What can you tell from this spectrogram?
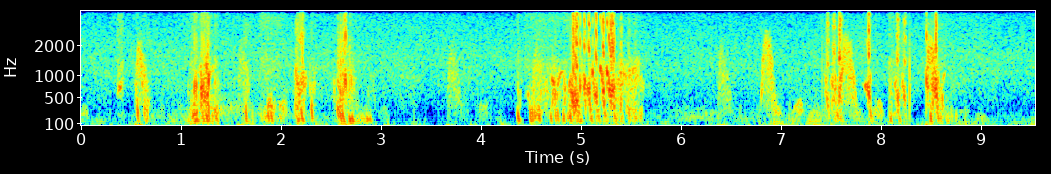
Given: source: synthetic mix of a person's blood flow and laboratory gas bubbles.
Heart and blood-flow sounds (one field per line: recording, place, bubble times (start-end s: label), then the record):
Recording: Doppler ultrasound of blood flow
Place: subclavian vein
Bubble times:
0.38-0.44 s: bubbles
0.56-0.72 s: bubbles
1.06-1.42 s: bubbles
1.63-1.72 s: bubbles
1.79-2.08 s: bubbles
2.15-2.38 s: bubbles
2.54-2.96 s: bubbles
4.36-5.66 s: bubbles
7.45-7.66 s: bubbles
7.83-7.97 s: bubbles
8.09-8.29 s: bubbles
8.43-8.71 s: bubbles
From the record:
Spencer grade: 3 (all of the cardiac periods contain showers or single bubble signals, but not dominating or overriding the cardiac motion signals)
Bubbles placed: anywhere in the cardiac cycle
